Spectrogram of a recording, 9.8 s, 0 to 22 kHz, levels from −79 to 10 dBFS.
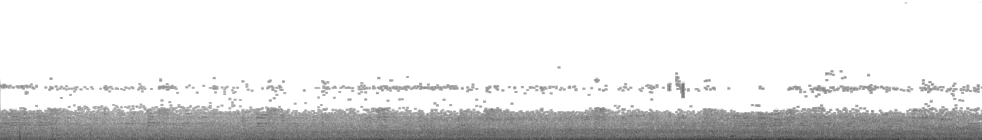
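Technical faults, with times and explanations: Throughout, MP3 compression: the audio has a watery, swirling texture with smeared transients. Heavy damage like this points to a low bitrate of around 32 kbps. Squeezed that hard, the encoder likely dropped everything above a fixed cut-off and let weak frequency lines flicker between frames. On a spectrogram this shows as scattered, blinking islands of energy. The waveform shows softened, pre-echoed attacks.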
